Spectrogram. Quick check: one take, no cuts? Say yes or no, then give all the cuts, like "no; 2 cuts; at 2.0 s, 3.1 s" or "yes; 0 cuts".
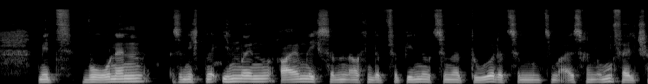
yes; 0 cuts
